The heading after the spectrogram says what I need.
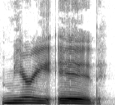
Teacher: Now, notice that pronunciation, myriad. So you don't really hear this A in the word. It just sounds like id at the end.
